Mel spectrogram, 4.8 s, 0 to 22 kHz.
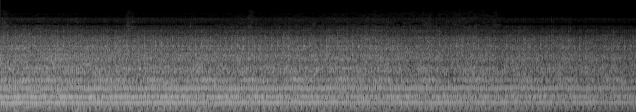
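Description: Tomos Automatik A3 moped's 49 cc single-cylinder two-stroke engine running at a steady speed under way, with a constant buzzing drone, slowly fading.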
